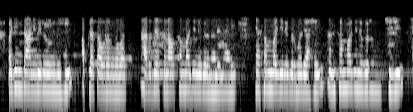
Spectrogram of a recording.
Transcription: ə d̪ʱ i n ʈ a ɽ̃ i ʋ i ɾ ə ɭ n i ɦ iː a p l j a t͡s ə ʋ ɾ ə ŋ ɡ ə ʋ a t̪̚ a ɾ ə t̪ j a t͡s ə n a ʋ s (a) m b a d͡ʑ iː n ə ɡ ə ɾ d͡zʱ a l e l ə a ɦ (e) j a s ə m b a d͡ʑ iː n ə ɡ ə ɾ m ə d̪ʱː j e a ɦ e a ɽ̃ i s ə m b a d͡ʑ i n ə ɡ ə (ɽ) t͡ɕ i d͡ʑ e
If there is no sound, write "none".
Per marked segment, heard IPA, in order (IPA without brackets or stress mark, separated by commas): ə, e, ɾ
